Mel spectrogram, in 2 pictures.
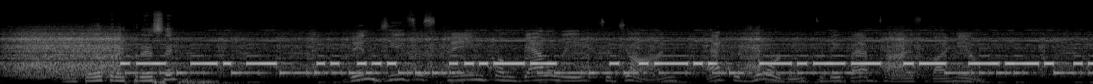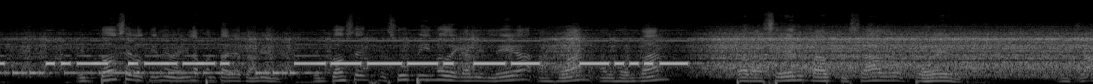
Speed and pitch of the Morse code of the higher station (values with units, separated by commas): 16 wpm, 990 Hz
